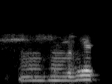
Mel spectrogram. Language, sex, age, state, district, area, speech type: Odia, female, 60+, Odisha, Angul, rural, conversation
